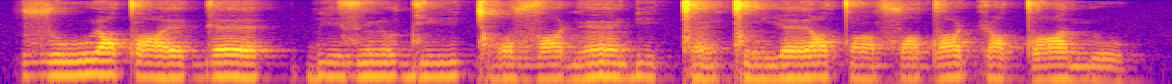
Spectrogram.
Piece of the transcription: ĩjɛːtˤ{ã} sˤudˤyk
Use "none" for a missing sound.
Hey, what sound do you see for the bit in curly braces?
ã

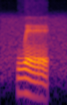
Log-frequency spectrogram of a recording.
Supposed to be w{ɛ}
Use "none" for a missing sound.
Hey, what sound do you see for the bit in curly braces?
ɛ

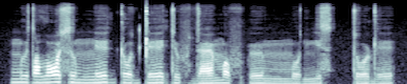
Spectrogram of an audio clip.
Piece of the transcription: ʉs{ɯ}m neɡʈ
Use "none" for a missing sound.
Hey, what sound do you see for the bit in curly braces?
ɯ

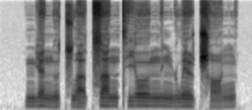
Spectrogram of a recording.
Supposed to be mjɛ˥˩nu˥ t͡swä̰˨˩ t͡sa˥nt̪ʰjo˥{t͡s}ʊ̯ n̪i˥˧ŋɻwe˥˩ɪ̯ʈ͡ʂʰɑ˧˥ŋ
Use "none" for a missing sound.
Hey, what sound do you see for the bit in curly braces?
none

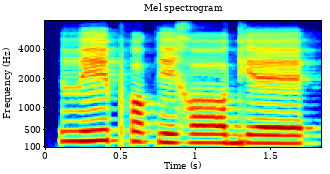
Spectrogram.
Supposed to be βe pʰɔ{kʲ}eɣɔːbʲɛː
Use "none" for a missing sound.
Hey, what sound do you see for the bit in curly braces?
k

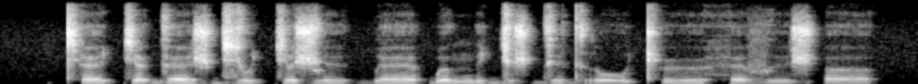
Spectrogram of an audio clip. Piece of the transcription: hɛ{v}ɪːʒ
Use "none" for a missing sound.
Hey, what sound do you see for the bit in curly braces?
v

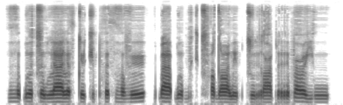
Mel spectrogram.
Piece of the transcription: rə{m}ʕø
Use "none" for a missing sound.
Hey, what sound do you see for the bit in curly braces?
p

